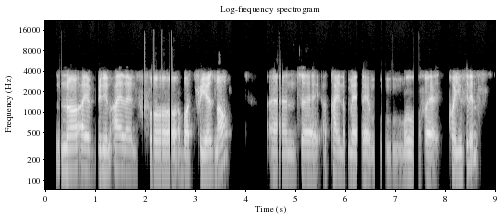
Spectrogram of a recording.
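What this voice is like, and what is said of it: South African accent. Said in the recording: “your accent doesn't sound Irish ... I'm from South Africa ... I'm from Pretoria”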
